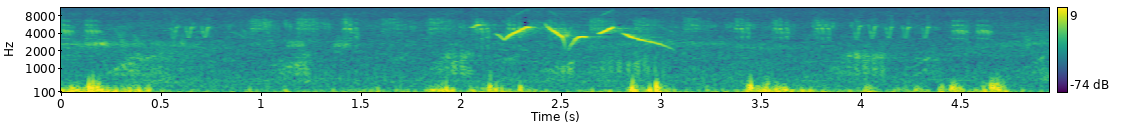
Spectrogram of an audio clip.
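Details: Common rosefinch song from Stawy Pietkowskie in Podlasie, Poland, May 2018: a single phrase of sweet, slurred whistles dipping and rising mid-clip, set against rhythmic low pulsing rumbles and scattered thin chirps from other birds.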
